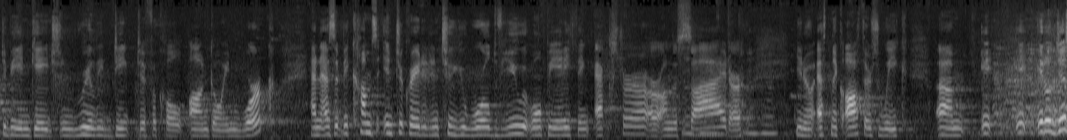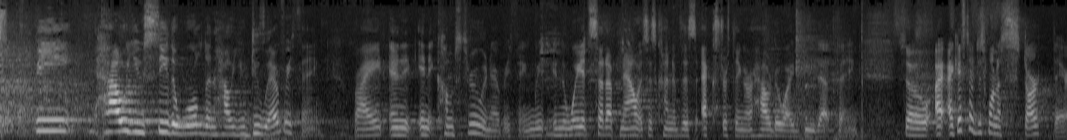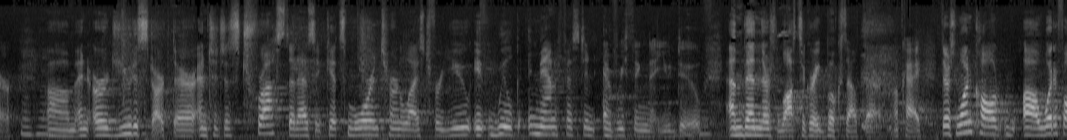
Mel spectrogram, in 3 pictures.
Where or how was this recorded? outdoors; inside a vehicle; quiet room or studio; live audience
live audience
